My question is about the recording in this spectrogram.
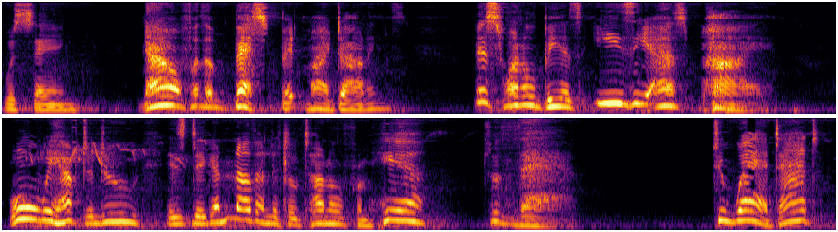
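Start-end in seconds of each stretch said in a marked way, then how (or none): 1.0-10.5 lightly voiced confident father fox; a hint of a jaunty father; Mr Fox, cheerful. A narrator's reading. 11.6-12.4 curious fox cub. A narrator's reading. Cub asks.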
